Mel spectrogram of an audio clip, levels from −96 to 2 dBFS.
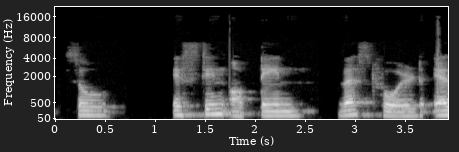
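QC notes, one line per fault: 1.74 s, electrical switching spike: a sharp snap lands on top of the speech, around -20 dBFS, likely picked up from a nearby switch or motor arcing. The waveform shows a brief isolated spike; the spectrogram shows a thin vertical broadband line.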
